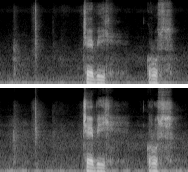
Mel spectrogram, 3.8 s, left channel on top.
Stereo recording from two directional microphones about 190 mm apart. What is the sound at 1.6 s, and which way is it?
A man's voice, 10° left (ahead or behind).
